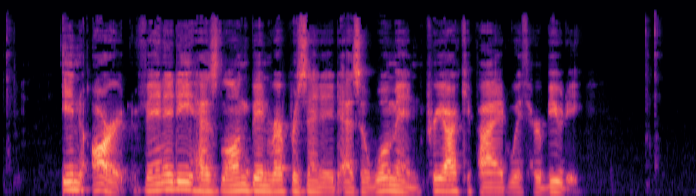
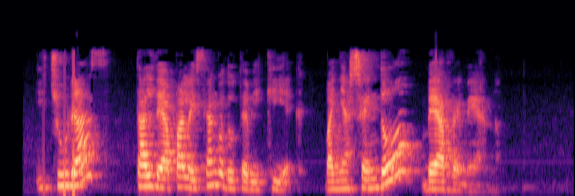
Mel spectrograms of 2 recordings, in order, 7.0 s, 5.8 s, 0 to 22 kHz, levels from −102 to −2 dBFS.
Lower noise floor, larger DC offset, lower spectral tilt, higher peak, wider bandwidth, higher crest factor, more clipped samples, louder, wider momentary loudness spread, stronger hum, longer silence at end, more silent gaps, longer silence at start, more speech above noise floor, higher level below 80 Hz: first, -81 dBFS vs -65 dBFS; neither; about the same, -5 dB/octave vs -4.5 dB/octave; second, -6 dBFS vs 0 dBFS; first, 16 kHz vs 8 kHz; about the same, 20 dB vs 18 dB; neither; second, -26 LUFS vs -18 LUFS; second, 8 LU vs 16 LU; neither; first, 1.2 s vs 0.9 s; neither; first, 0.6 s vs 0.35 s; first, 56 dB vs 47 dB; second, -66 dBFS vs -52 dBFS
